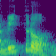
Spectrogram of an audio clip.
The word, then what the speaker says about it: Vitraux: Se pronuncia Vitro y se escribe como lo escribió Julio Vitrox.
